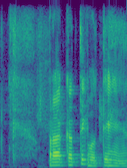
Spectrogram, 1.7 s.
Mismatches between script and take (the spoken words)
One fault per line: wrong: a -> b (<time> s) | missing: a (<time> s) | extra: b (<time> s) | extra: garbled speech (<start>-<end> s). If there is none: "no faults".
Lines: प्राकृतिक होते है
no faults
